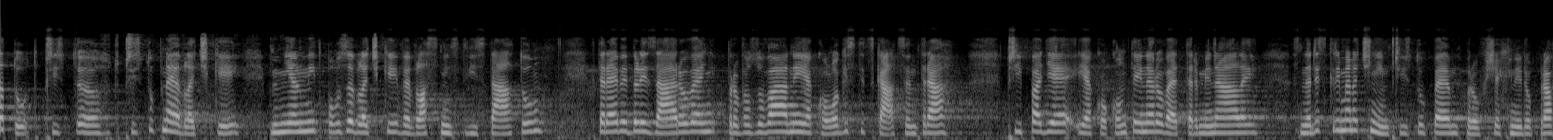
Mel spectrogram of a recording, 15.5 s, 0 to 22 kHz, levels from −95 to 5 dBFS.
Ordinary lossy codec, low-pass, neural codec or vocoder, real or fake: Opus, 24 kbps; 7.2 kHz; none; real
